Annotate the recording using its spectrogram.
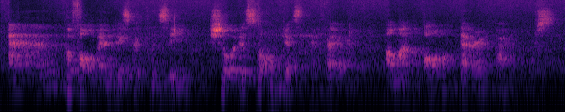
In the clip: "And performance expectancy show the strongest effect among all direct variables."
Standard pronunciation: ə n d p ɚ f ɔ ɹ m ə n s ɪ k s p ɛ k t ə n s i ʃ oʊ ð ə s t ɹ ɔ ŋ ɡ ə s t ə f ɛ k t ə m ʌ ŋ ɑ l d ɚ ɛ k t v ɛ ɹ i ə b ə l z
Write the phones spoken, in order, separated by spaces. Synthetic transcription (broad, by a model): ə n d p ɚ f ɔ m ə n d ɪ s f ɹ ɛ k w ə n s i ʃ oʊ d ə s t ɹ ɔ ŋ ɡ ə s ə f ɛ t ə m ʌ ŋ ɑ l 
